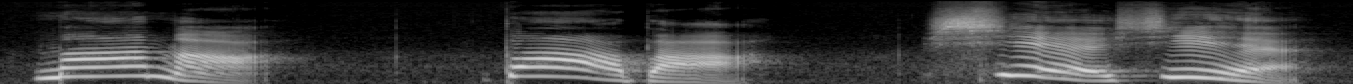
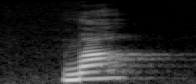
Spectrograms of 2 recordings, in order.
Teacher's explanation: You don't stress it, right? It's light, quick, and soft. That's exactly the neutral tone in Chinese.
